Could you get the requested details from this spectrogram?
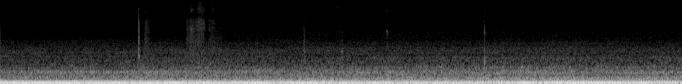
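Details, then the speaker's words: In-cab, windows up, AC on, 70 °F: 2012 Dodge Ram 6.7 L Cummins diesel, deleted (no muffler, DPF or cat, EGR delete), undumped 4-inch turboback, H&S Mini Max stock tune, cruise 60–62 mph: low even road rumble, no booming drone; exhaust quiet, sounds stock. "And just real quick, as you can tell, there's no drone. I mean, this sounds stock on the inside with the windows rolled up."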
